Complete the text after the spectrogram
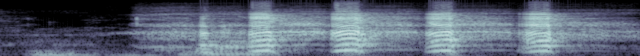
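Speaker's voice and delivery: high loud giggle; short high laugh at own joke. Real, not acted. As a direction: burst out laughing.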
